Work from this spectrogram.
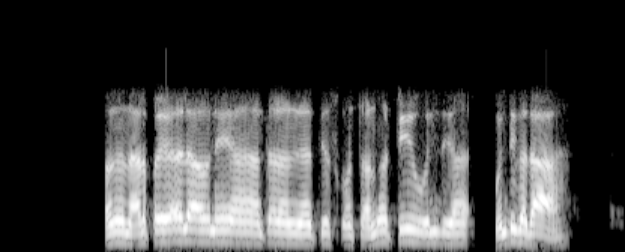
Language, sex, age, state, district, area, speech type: Telugu, male, 60+, Andhra Pradesh, Sri Balaji, rural, conversation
